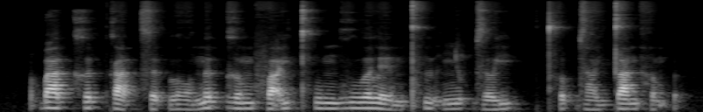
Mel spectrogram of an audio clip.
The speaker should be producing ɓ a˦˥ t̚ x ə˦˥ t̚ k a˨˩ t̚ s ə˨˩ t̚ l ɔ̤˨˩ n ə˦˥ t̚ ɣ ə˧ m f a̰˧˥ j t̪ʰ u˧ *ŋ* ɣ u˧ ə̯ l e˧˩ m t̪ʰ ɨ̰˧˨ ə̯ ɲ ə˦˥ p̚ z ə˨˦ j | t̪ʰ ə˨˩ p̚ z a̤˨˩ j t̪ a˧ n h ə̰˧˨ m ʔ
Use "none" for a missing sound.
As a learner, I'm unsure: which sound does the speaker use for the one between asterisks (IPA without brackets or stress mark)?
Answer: ŋ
